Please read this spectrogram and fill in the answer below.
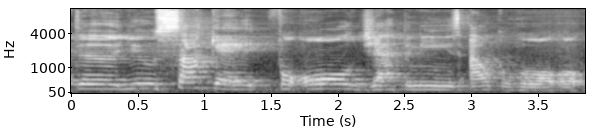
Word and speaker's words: sake: Another very familiar word of the Japanese language is sake.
